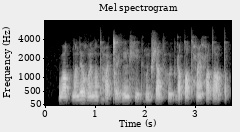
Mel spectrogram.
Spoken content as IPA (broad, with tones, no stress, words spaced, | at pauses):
wɑ˧tˤ dˤõ˧dɯ˦˨ʁʷɑ̃˧d ũ˧tˤɦø˨ ǀø˨zĩ˦d xi˧dʱũ˨dʃɑ˦d hu˦˨dɡæ˦tˤ æ˧tˤħĩ˦˨ ħo˧tˤi˨tˤ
